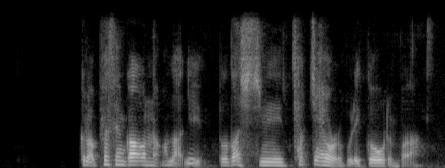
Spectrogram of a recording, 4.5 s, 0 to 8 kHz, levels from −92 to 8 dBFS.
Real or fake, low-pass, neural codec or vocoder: fake; 7.2 kHz; codec, 24 kHz, 0.9 kbps, WavTokenizer, small release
